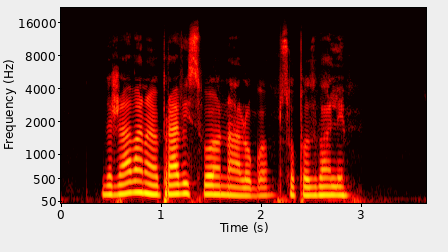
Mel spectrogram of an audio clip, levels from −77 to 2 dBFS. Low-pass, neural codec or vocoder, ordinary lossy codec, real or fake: 19.8 kHz; none; none; real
